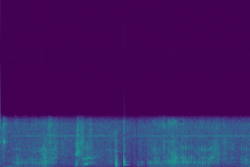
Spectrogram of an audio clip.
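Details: Pet dog named Dory growling while playing tug-of-war indoors; low rough rumbling growls with a few sharp bumps and thuds, in a small room.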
